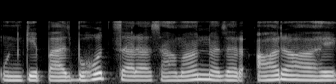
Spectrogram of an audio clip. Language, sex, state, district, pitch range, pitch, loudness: Hindi, female, Madhya Pradesh, Bhopal, 190-210 Hz, 195 Hz, -14 LUFS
